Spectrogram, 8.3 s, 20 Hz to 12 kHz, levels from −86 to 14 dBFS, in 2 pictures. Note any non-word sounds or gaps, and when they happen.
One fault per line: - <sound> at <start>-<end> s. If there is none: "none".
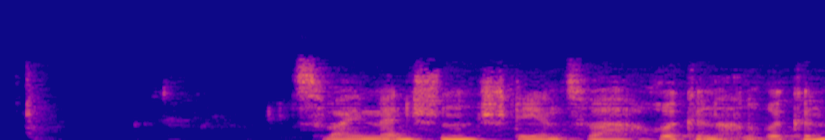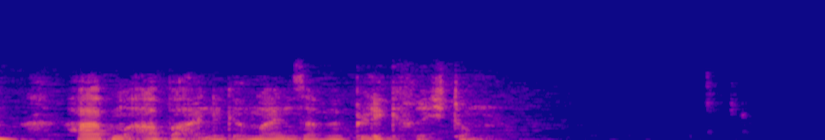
none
